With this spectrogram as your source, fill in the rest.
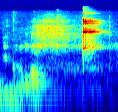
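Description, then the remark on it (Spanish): A bright glass clink rings out once near the end, short and sharp, after a moment of soft low murmuring and shuffling, as glasses are touched together in a toast of "salud". “si me permiten, pues, siempre hay que empezar con salud, ¿no?”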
